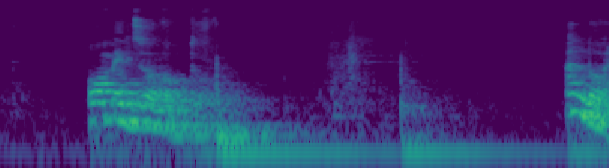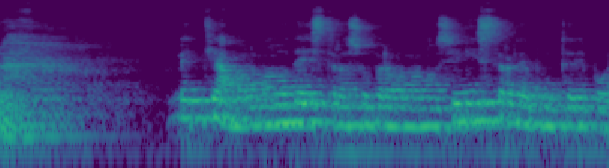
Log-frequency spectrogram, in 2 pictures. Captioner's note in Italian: sospiri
